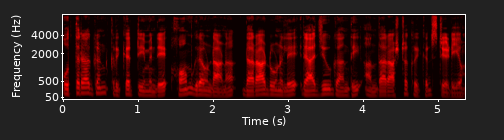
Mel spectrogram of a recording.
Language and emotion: Malayalam, neutral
